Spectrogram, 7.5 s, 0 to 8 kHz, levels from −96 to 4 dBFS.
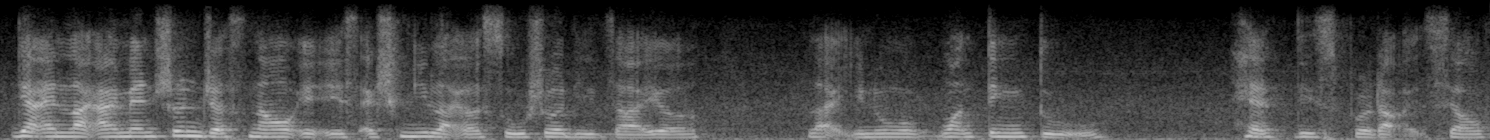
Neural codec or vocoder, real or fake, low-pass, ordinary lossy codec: none; real; 7.2 kHz; Opus, 24 kbps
